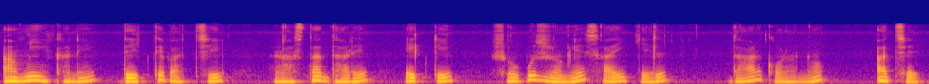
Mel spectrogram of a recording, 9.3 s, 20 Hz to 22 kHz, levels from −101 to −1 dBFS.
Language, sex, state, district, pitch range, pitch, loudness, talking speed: Bengali, male, West Bengal, Jalpaiguri, 115-140 Hz, 125 Hz, -21 LUFS, 85 wpm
